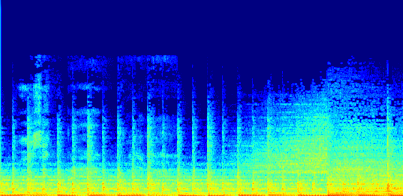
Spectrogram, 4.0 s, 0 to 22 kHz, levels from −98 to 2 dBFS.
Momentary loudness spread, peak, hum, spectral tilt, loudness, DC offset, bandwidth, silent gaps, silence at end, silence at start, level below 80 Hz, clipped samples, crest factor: 5 LU; -6 dBFS; none; -6.5 dB/octave; -23 LUFS; under 0.1%; 12 kHz; none; 0 s; 0 s; -28 dBFS; under 0.1%; 16 dB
